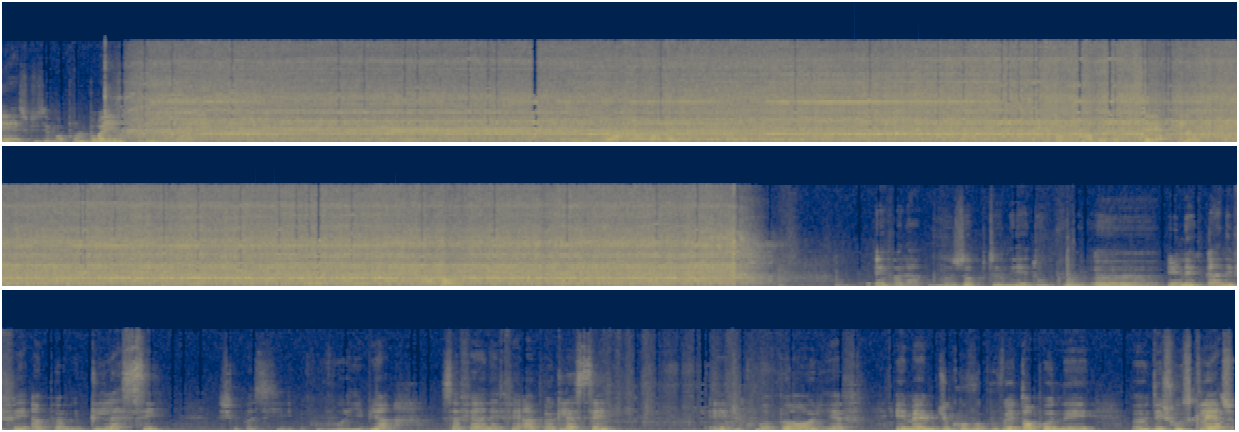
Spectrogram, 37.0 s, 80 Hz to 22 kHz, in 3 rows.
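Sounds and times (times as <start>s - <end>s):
heat gun motor whine: 1.0s - 20.3s.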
